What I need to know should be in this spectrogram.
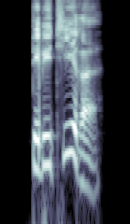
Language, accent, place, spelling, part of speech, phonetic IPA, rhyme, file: German, Germany, Berlin, debütiere, verb, [debyˈtiːʁə], -iːʁə, De-debütiere.ogg
- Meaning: inflection of debütieren: 1. first-person singular present 2. singular imperative 3. first/third-person singular subjunctive I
